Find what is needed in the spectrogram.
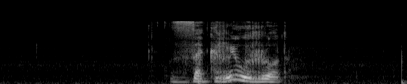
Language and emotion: Russian, angry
